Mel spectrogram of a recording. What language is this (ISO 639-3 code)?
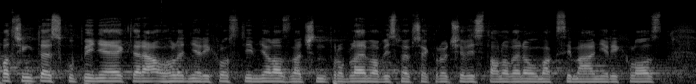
ces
